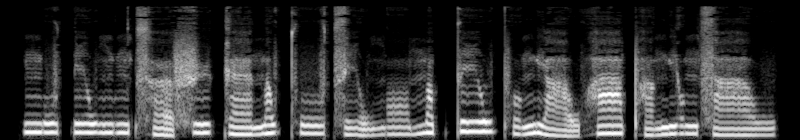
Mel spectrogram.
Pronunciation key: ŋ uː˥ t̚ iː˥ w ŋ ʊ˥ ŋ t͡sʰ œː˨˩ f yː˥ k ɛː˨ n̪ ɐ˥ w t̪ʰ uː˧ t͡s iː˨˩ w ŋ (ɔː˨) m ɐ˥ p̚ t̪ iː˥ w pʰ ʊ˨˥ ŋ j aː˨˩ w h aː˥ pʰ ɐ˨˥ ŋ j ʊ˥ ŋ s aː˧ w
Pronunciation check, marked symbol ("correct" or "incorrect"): incorrect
